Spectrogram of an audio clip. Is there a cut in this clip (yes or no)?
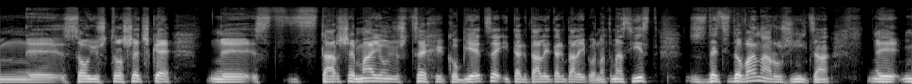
yes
